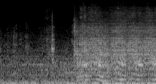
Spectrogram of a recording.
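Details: 1996 Toyota Tacoma 3.4 after lying on its side, fuel pump now running: engine catches briefly and sputters with uneven cranking rhythm but won't keep running; crank no start, cam timing suspected to have jumped.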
